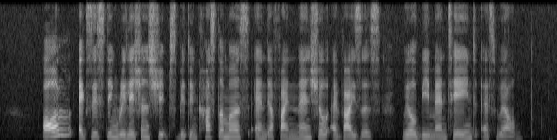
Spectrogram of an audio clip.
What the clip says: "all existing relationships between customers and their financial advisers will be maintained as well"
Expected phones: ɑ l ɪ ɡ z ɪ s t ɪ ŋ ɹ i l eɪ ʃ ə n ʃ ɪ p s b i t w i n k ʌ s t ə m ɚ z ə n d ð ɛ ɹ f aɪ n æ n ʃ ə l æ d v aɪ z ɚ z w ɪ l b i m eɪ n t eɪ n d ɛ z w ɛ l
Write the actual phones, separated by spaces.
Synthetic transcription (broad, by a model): ɑ l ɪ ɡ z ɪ s t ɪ ŋ ɹ i l eɪ ʃ ə n ʃ ɪ p s b i t w i n k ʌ s t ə m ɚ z ə n d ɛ f aɪ n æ n ʃ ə l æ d v aɪ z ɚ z w ɪ l b i m eɪ n t eɪ n d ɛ s w ɛ l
